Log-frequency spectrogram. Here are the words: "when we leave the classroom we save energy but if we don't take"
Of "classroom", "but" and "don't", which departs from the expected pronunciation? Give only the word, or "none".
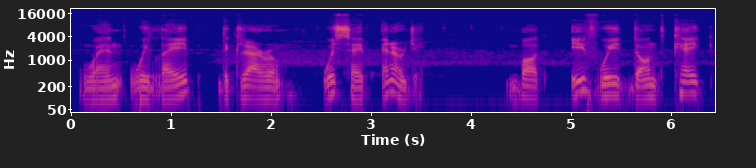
classroom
